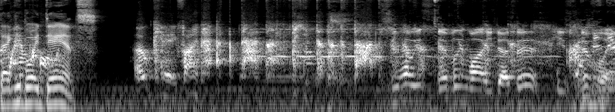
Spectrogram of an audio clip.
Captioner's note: beatboxing and dancing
